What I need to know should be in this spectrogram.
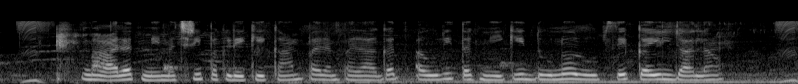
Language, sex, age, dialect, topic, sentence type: Bhojpuri, male, 18-24, Northern, agriculture, statement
